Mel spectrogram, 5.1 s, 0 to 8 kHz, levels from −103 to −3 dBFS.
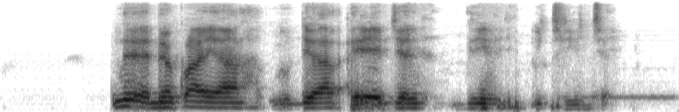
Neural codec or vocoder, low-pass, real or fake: codec, 24 kHz, 1.5 kbps, HILCodec; 7.2 kHz; fake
